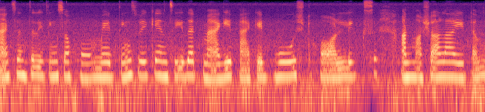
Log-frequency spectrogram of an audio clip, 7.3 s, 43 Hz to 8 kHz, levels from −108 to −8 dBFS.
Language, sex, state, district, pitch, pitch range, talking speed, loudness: English, female, Chandigarh, Chandigarh, 220 Hz, 210-225 Hz, 130 wpm, -20 LUFS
